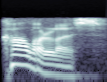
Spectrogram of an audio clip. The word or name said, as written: collarless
